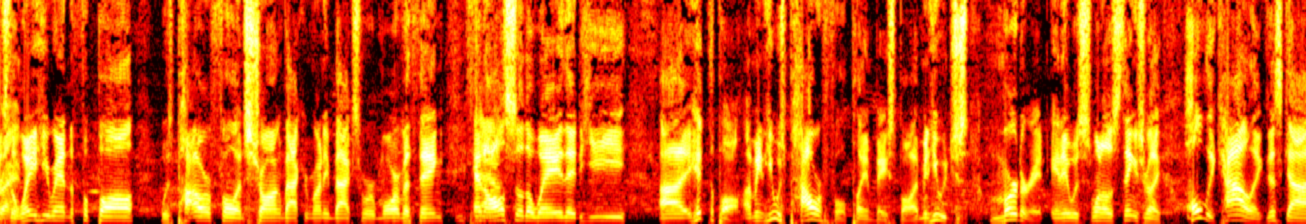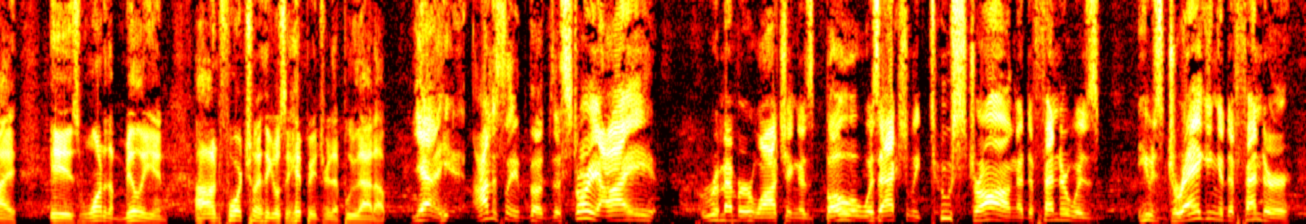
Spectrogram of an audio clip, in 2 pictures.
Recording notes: live from the inaugural ESPN Madison Open!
